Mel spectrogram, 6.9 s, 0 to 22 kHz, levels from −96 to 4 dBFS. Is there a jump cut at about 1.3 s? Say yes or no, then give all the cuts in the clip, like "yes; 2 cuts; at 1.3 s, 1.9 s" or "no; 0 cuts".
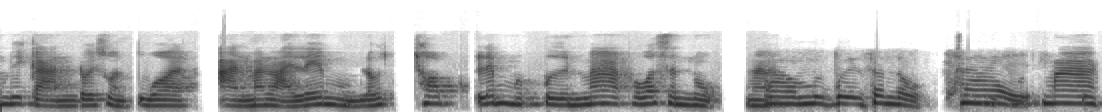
no; 1 cut; at 4.6 s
